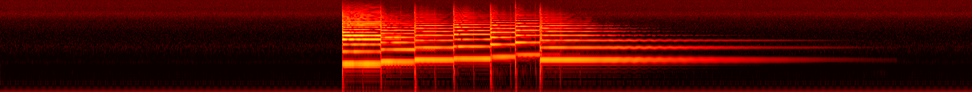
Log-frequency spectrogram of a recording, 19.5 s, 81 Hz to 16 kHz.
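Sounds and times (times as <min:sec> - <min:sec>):
lead guitar line: 0:06.8 - 0:15.9.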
